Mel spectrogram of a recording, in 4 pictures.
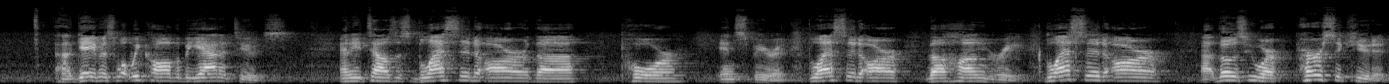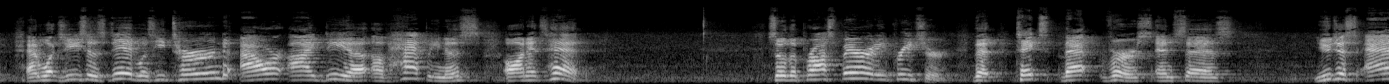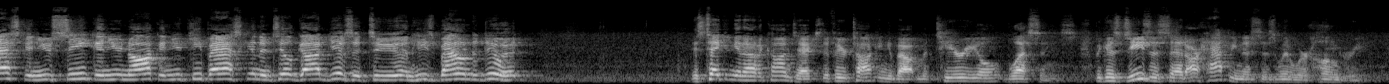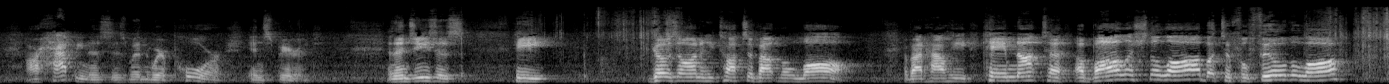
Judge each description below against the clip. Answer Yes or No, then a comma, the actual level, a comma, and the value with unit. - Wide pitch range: Yes, wide, 6.1 semitones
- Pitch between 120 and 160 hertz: No, medium, 175 Hz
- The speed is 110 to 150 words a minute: Yes, average, 140 wpm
